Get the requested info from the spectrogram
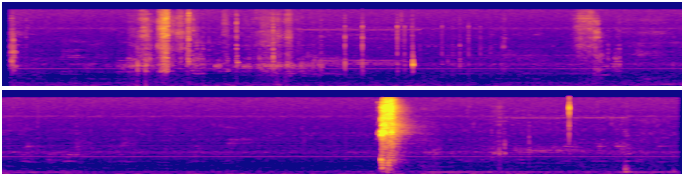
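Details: Pet cat Hobbes, having a bad day, gives a single sharp, breathy sneeze burst late on, after several faint soft rustles and small noises over a quiet background with a steady low hum.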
